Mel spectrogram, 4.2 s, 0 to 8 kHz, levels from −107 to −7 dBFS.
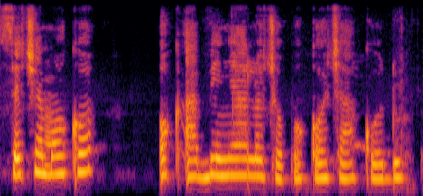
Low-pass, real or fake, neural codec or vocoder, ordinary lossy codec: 7.2 kHz; real; none; none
